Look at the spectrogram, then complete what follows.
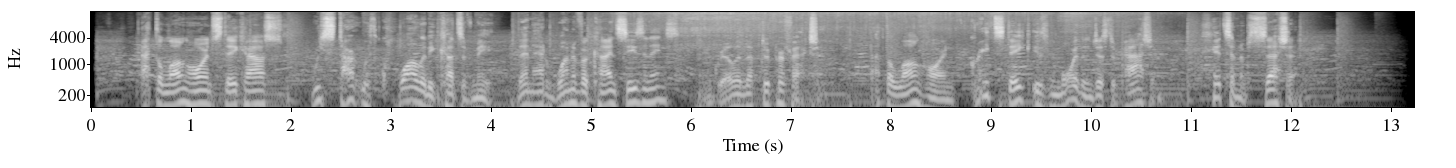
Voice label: Commercial; Longhorn Steakhouse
